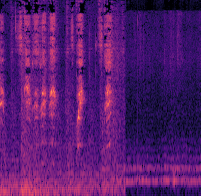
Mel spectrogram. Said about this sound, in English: No. Not the bees. Not the bees!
